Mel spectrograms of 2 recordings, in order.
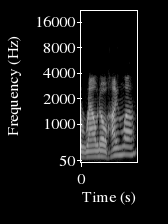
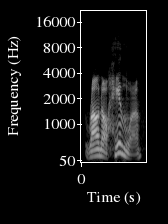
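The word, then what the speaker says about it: Rauno Heinla: points will go to round o heinlei uh sorry rauno henla is the correct pronounced pronunciation so it's it's like a european pronunciation and e in europe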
